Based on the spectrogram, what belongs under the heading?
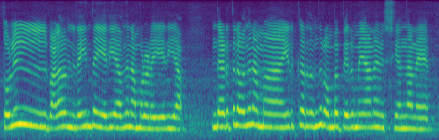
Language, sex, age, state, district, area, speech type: Tamil, female, 45-60, Tamil Nadu, Sivaganga, rural, spontaneous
